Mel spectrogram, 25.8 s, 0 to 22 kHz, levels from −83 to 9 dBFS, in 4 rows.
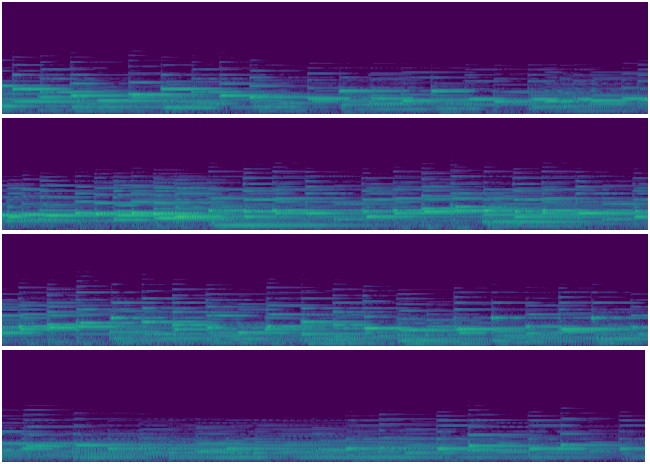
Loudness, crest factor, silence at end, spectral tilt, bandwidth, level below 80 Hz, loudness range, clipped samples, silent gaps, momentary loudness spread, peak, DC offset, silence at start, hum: -32 LUFS; 16 dB; 0 s; -10 dB/octave; 5.2 kHz; -58 dBFS; 8 LU; under 0.1%; none; 9 LU; -14 dBFS; under 0.1%; 0 s; none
